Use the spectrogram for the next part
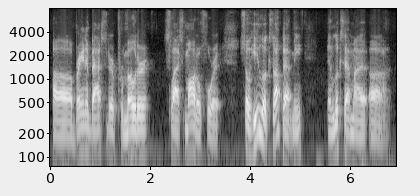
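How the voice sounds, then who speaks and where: A man's voice: fairly low pitch, expressive, measured pace, no room sound, lo-fi sound. A man from Florida, an autograph collector telling a story bluntly over a video call whose audio keeps cutting off at the ends of words. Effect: choppy video-call audio with cut-off endings.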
